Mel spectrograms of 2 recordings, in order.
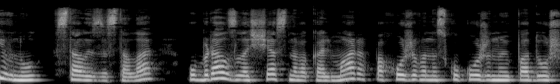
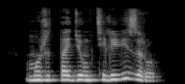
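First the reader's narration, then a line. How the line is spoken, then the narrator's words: Forced, awkward. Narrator (Russian): Чтобы сказать хоть что-то, выдавил Герман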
